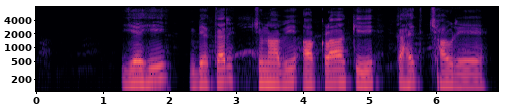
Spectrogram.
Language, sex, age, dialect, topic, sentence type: Maithili, male, 18-24, Bajjika, banking, statement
